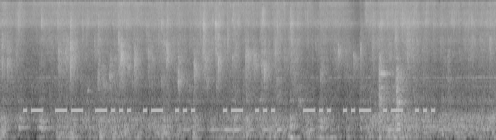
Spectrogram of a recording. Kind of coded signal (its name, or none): Morse code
